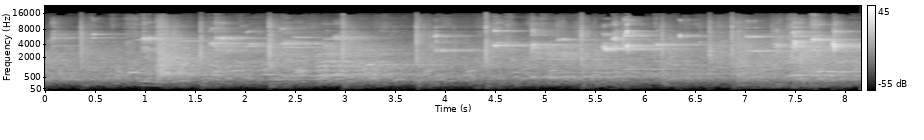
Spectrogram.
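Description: A basketball is dribbled on a gym floor, thudding in a large echoing hall.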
